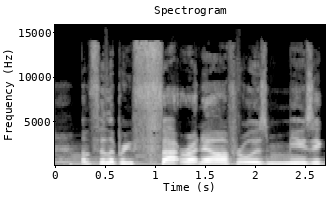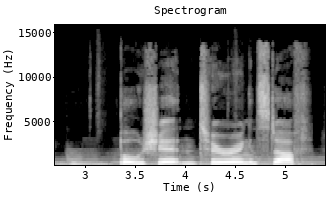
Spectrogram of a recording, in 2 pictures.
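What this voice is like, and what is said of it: Hoarse voice from a cold. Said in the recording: “my voice is really hoarse right now. I've got a cold,”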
